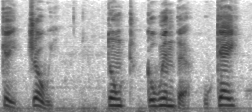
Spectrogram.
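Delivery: bad, terrible put-on Italian accent. Speaker retelling what a guy says about his locker: terrible Italian accent. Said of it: "That's my terrible Italian accent".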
